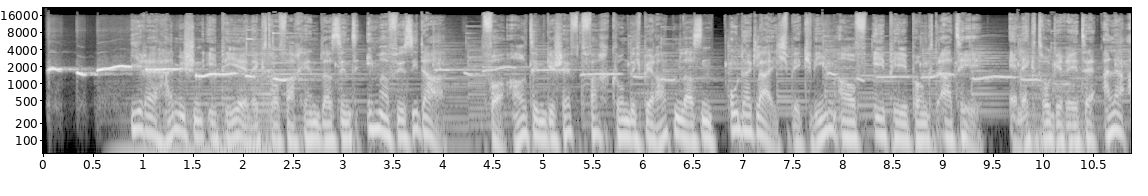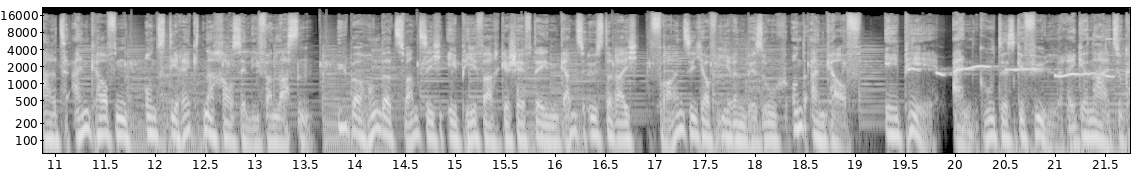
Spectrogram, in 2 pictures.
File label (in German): SPOT Regional einkaufen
